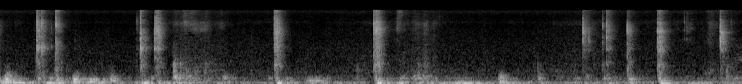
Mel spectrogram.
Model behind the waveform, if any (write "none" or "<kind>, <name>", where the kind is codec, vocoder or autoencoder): none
